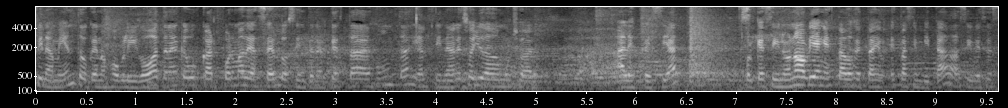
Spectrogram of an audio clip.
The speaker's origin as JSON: {"language": "Spanish", "country": "Dominican Republic", "said": "porque somos dominicanas y al fin y al cabo no hemos tenido que aprender el idioma."}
